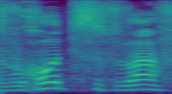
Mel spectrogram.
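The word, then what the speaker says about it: Wrocław: On est dans une ville qui s'appelle Votv. Alors, je crois que je l'ai prononcé bien. Ça s'écrit Row et ça se prononce Votf.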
